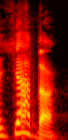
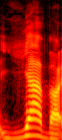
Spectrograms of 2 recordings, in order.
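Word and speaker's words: ידע: Es una palabra que en hebreo se pronuncia yada. Quiero repetir esto. Es una palabra que se pronuncia yada en el hebreo.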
